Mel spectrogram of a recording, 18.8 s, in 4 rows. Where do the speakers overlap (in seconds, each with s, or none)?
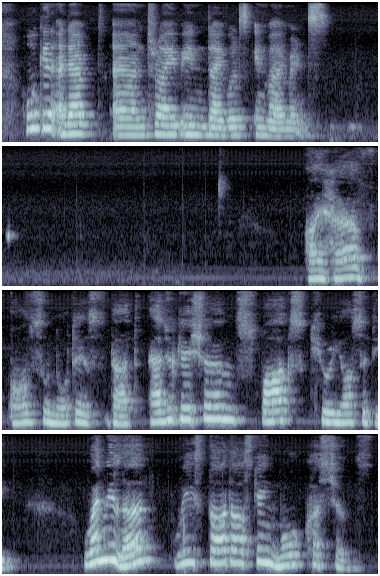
none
